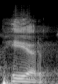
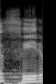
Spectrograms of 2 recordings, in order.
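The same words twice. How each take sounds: First: फेयर said as "phe-yar", e gliding into a before r; correct air glide. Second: फिर said as "pher", one long e straight into r; wrong ai reading. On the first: Teacher models the right reading, फेयर as gliding "phe-yar". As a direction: open the e of फेयर into "eya" before the r. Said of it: "यह हो गया इसका सही उच्चारण". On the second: Teacher shows class the misreading, फिर as one-syllable "pher". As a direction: read फिर with a plain long e, no glide. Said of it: "क्या हम इसे ऐसे ही पढ़ेंगे". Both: Shown as a demonstration.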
